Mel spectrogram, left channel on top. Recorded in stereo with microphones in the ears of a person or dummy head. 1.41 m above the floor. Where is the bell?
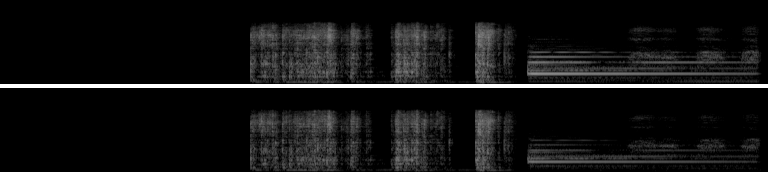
45° left (ahead or behind), 0.7 m.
